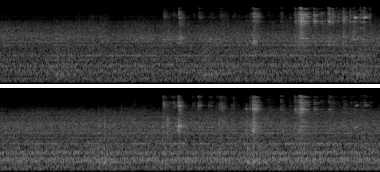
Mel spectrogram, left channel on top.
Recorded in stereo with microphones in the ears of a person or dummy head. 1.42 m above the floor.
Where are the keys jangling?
65° right (ahead or behind), 1.0 m; by 3.7 s 45° left (ahead or behind), 0.7 m.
